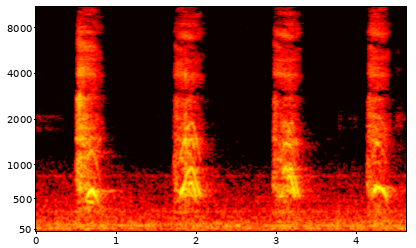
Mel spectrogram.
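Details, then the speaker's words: Four forceful, breathy, open-mouthed exhalations, about one a second, with no cough sound. A physiotherapist demonstrates huffing, a forced expiration exercise for post-COVID recovery to help clear lung secretions. "exercise will help you to clear the lung secretions. If you have cough, this exercise will help you."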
